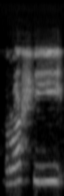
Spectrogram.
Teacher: या देखिए या मद्दा है, यानी या साकिन है और उससे पहले ज़ेर है, इसलिए थोड़ा सा खींचेंगे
